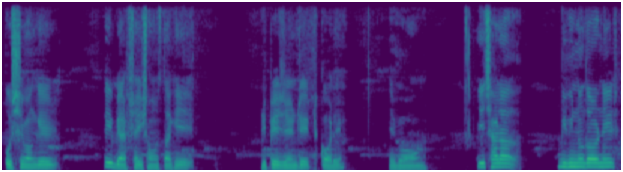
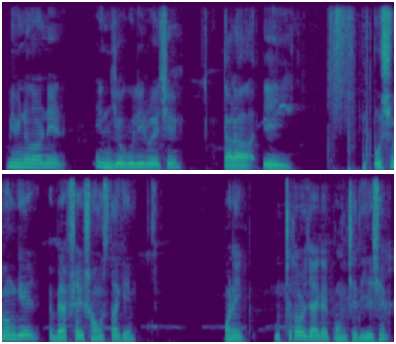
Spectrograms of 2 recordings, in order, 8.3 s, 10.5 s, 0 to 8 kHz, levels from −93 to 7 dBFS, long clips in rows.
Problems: background sounds at intervals, background conversations at intervals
